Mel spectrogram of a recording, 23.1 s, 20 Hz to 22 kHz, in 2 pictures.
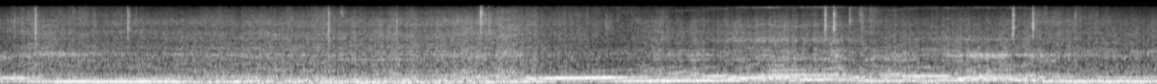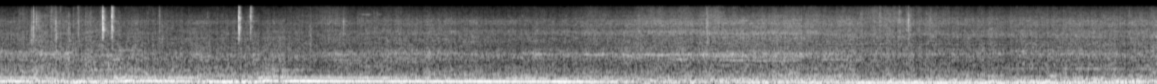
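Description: McLaren 570GT's twin-turbo V8 heard from inside the cabin as the car is driven up a mountain road. The engine pitch climbs for several seconds, drops twice in quick succession about a third of the way in as it shifts up, and settles to a lower, steady note near the end, over road noise.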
